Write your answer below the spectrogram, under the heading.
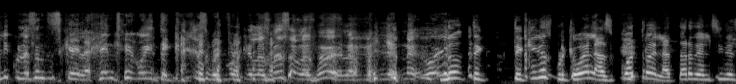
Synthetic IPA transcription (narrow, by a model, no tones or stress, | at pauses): likulas̬ant̪̬eskeðelaxe̞nt̪ʰeɣwejt̪ekeɣezɣwejpo̞ɾkelazβesalaznwe̞βe̞ðelamãɲanaɣejnno̞t̪e | t̪e̞keɣaspo̞ɾk̬eβo̞jalas̬kwat̪ɾo̞ðe̞lat̪aɾð̞e̞alsine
